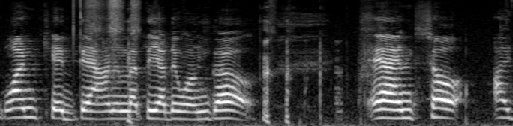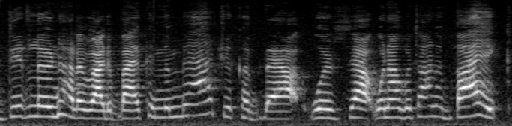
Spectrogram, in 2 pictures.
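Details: Adult woman with cerebral palsy since birth, also hearing impaired and wearing hearing aids, speaking in an interview; dysarthric speech associated with cerebral palsy.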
